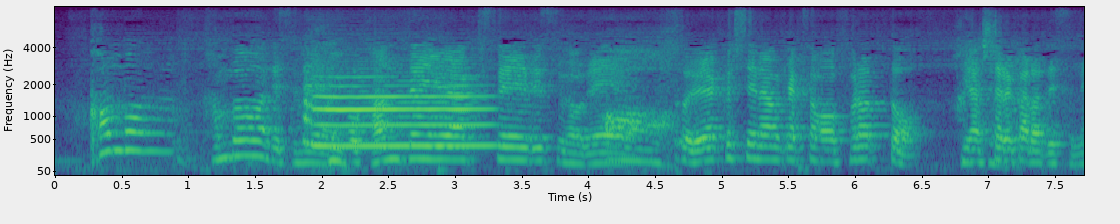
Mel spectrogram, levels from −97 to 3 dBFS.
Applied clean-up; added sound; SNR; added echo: none; Trumpet; -5 dB; none.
